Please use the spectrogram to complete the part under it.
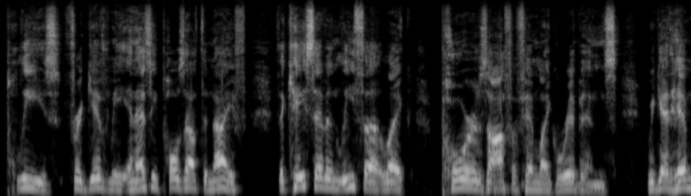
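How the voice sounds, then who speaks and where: Male podcast co-host, medium pitch, conversational recap style, close dry recording. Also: a little mellow, no room sound. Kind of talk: casual comic-book recap and commentary.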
